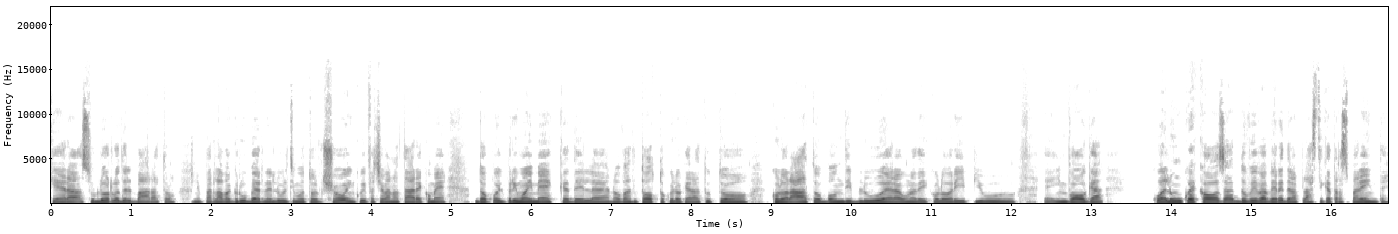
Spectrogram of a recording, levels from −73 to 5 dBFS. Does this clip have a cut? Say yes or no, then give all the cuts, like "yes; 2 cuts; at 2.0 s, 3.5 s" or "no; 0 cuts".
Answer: yes; 1 cut; at 1.8 s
